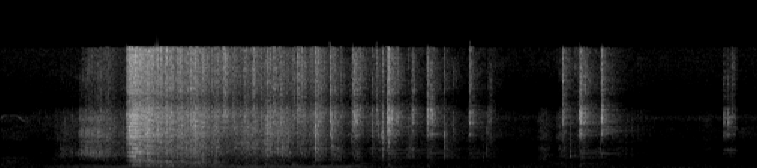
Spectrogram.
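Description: Wet rice slides and clatters into a metal pot.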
